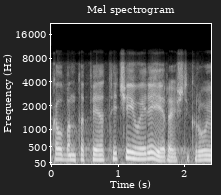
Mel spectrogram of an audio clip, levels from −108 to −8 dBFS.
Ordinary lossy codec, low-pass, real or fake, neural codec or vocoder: Opus, 32 kbps; 7.2 kHz; real; none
